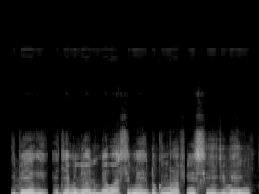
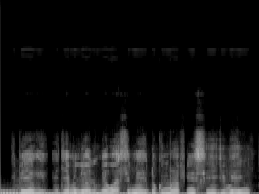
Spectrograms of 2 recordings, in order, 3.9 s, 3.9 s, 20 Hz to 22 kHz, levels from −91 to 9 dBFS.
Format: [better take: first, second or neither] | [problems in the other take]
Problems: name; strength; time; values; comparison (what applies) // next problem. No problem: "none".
first | background sound (Bass guitar); 6 dB below the speech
